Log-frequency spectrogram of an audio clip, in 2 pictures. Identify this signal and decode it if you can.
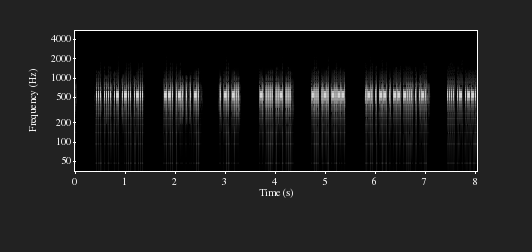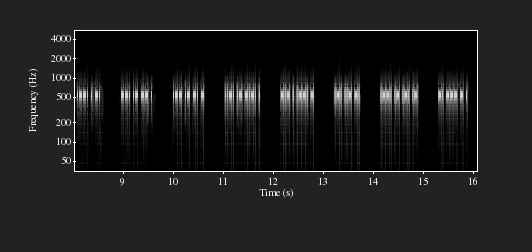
Morse code, heard as a keyed tone, about 60 wpm, 550 Hz. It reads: SHALL GREEN END THUS DRY REMEMBER HAPPEN GAME WANT FACE KEPT RUN PARA NOTE
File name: 632 words / 632 Words 60WPM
